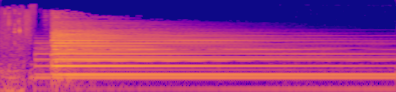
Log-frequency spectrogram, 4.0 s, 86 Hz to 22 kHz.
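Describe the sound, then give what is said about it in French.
A church bell strikes the hour at ten o'clock. One loud, deep strike comes after a brief clatter, then rings on in a long, slowly fading hum of layered tones. “C'est le guet. Il a sonné 10. Il a sonné 10. Je viens d'annoncer 10 après le 10e coup.”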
